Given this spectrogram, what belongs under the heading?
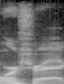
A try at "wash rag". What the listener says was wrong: there's no R in that word.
